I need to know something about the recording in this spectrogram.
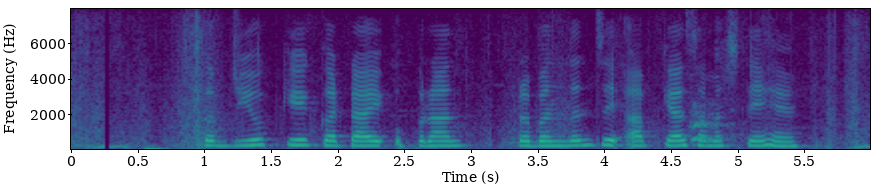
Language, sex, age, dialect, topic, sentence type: Hindi, female, 41-45, Hindustani Malvi Khadi Boli, agriculture, question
